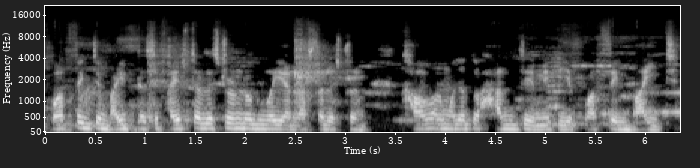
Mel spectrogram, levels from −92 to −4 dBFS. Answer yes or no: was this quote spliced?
no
